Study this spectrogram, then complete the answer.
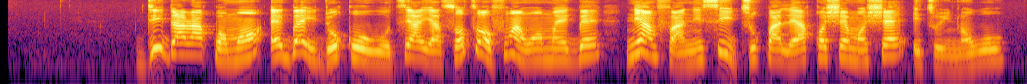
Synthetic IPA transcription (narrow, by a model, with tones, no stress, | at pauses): di˨˦da˧ɾa˧k͡pɔ˨mɔ̃˨˦ɛ˧ɡ͡bɛ˦i˦˨do˨˦ko˧˨wo˨ti˨˦a˧ja˨sɔ˨˦tɔ˦˨fũ˦a˦˨w̃ɔ̃˧ɔ˧mɔ̃˧ɛ˧ɡ͡bɛ˦ | nĩ˦a˦˧n̩˨fa˨nĩ˨˦si˦i˦˨tu˨˦k͡pa˧lɛ˨a˨˧kɔ˦ʃɛ˦mɔ̃˧ʃɛ˦e˨to˨i˨nɔ̃˨˦wo˦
